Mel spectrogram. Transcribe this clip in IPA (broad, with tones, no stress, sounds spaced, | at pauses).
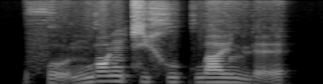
f o̰˨˩ ʊ̯ n̪ w ɑ˥ ŋ t͡ɕ i˨ x u˥˩ k w a˥ ɪ̯ l ɥ ɛ̰˨˩˦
